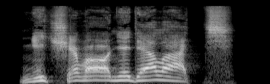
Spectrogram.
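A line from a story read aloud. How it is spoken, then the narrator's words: Shouted. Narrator (Russian): крикнул Волан-де-Морт своим приспешникам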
